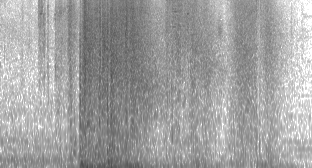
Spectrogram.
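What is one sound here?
A magical whooshing effect sweeps past.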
